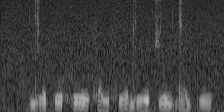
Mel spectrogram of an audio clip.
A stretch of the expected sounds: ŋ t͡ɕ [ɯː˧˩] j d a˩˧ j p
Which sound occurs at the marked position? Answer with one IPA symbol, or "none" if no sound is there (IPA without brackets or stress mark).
ɯː˥˨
